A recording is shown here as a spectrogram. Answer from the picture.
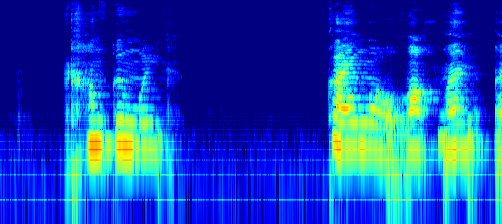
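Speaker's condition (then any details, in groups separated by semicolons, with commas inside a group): Cerebral palsy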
